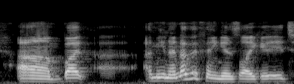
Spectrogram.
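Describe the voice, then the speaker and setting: A man with an American accent speaks at a fairly high pitch with ordinary pitch variation, and there is noticeable background noise. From Texas, Dallas area. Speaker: documentary filmmaker. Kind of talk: casual interview. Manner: halting, many repeated words.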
